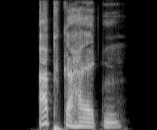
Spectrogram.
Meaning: past participle of abhalten
- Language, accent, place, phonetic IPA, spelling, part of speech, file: German, Germany, Berlin, [ˈapɡəˌhaltn̩], abgehalten, verb, De-abgehalten.ogg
